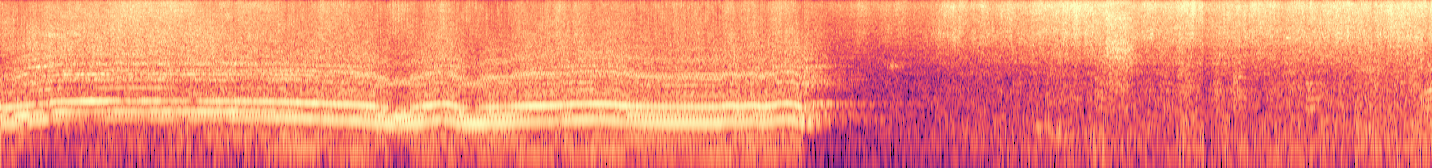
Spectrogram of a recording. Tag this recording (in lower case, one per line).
rail transport
train
vehicle
steam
